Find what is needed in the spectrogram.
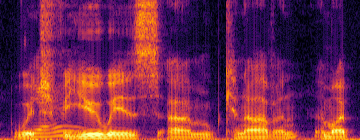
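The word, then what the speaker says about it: Carnarvon: for you is um Canavan. Am I pronouncing that right? Absolutely. Fantastic. I've never been there. You got to say with a bit like a twang though, like Canavan. Canavan.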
